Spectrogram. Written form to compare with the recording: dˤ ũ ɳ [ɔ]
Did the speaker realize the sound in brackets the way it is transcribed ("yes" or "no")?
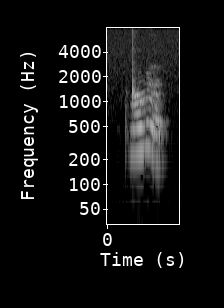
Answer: no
